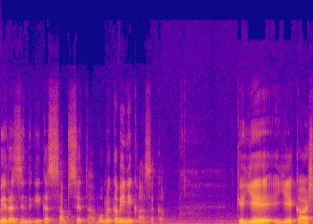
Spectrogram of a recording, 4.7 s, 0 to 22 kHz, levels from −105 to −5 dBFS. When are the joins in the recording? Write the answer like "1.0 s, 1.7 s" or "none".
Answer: none

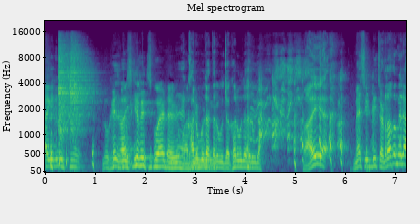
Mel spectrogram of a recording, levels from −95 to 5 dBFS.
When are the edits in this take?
6.1 s

